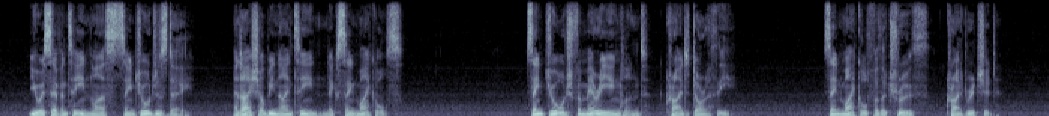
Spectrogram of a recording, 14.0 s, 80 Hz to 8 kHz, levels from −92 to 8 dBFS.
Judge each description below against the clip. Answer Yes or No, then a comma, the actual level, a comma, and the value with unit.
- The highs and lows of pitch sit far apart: Yes, wide, 5.7 semitones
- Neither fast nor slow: No, slow, 125 wpm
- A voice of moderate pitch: No, low, 125 Hz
